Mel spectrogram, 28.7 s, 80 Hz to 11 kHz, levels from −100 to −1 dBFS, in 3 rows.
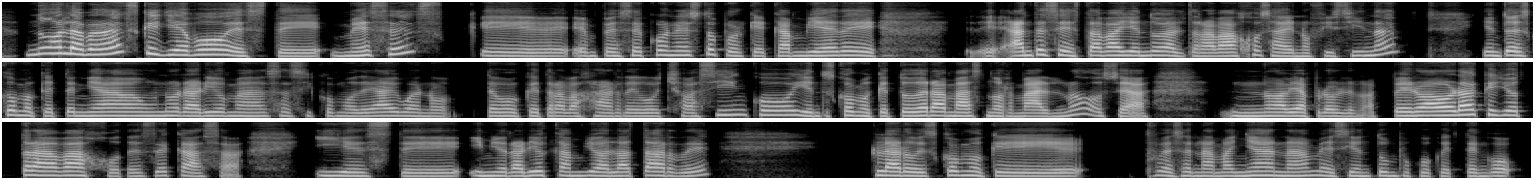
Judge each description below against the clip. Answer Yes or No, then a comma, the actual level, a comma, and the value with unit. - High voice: Yes, high, 215 Hz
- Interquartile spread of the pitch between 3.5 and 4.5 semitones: No, average, 2.8 semitones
